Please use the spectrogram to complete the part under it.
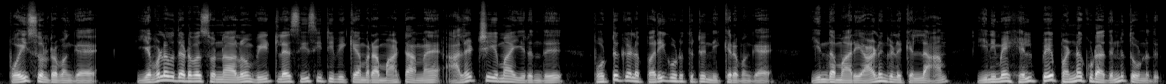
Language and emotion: Tamil, disgusted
